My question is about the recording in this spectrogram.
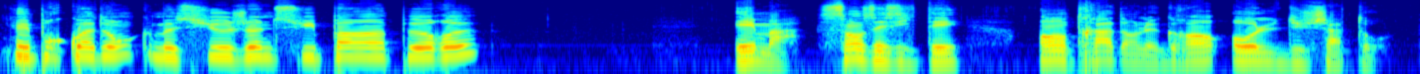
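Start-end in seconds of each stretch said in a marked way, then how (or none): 0.1-2.4 higher, teasing mimicry of his words; mocking. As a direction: throw his own line back at him. Emma se moque de Théo. (Emma se moque, plus aiguë, imitant Théo)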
